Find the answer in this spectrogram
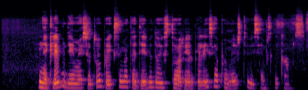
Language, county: Lithuanian, Alytus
